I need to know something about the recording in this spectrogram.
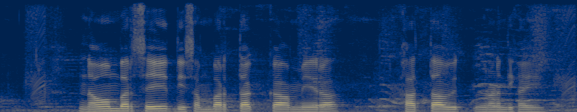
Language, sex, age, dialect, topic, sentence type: Hindi, male, 18-24, Marwari Dhudhari, banking, question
